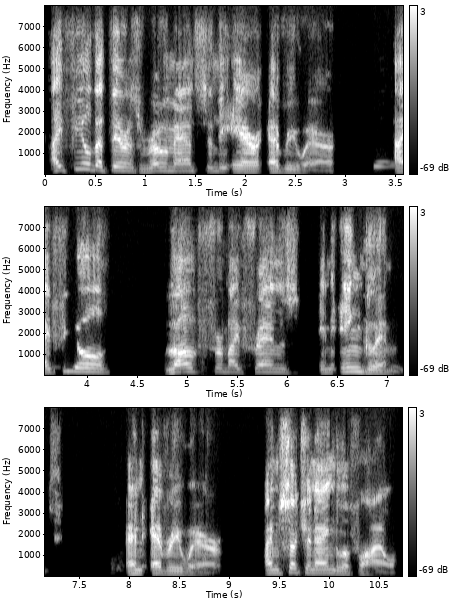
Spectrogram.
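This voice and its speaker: At an open mic show, a magician spins a playful, theatrical story as patter while performing a coin trick, breaking into high whoops. His voice is bright and forceful, recorded dry with dull audio.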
